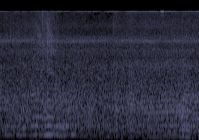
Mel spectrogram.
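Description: Faint buzzing of flying bees, a low wavering hum.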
